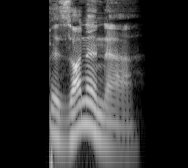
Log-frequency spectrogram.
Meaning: 1. comparative degree of besonnen 2. inflection of besonnen: strong/mixed nominative masculine singular 3. inflection of besonnen: strong genitive/dative feminine singular
- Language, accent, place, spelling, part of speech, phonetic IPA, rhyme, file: German, Germany, Berlin, besonnener, adjective, [bəˈzɔnənɐ], -ɔnənɐ, De-besonnener.ogg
